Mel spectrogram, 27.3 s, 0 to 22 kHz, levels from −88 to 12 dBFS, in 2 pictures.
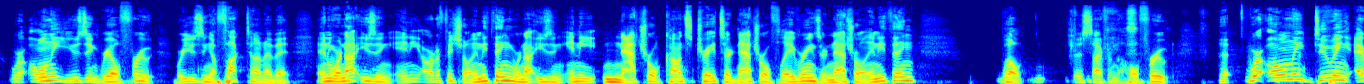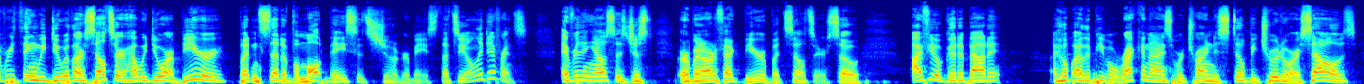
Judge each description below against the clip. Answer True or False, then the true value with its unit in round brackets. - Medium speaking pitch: True (145 Hz)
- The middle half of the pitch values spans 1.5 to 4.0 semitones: False (5.3 semitones)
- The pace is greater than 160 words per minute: True (205 wpm)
